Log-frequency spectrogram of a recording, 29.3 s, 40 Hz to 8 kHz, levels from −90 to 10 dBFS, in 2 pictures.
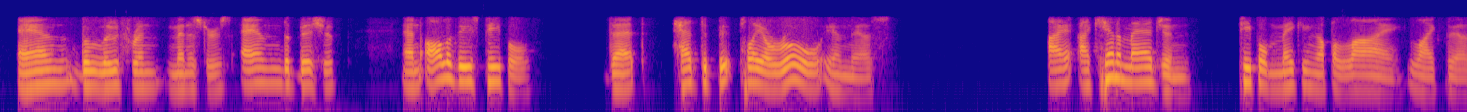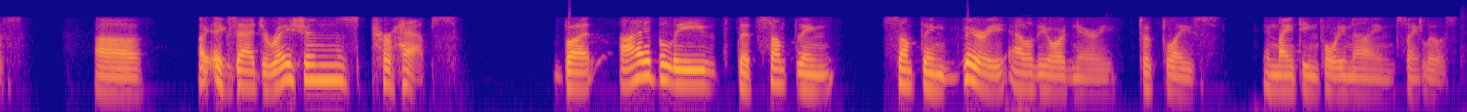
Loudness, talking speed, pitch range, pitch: -18 LUFS, 105 wpm, 115-150 Hz, 130 Hz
